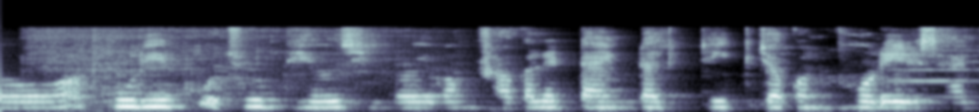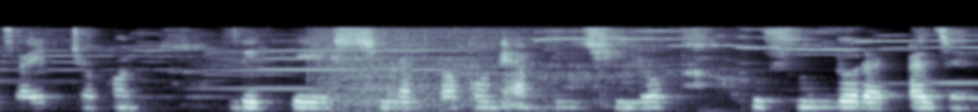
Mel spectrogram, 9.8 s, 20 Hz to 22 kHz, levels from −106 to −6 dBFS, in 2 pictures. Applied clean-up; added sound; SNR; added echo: classical method log-MMSE.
